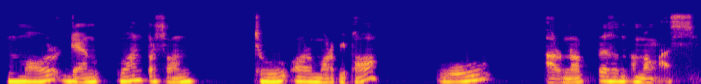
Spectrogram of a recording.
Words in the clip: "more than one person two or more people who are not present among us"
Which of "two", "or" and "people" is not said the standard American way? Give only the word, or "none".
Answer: none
